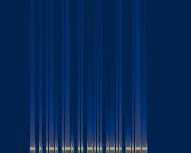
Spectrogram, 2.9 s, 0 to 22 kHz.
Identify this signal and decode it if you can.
Morse code, heard as a keyed tone, about 50 wpm, 700 Hz. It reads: TERRIBLY
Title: Top 1751-2000 Words 50wpm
